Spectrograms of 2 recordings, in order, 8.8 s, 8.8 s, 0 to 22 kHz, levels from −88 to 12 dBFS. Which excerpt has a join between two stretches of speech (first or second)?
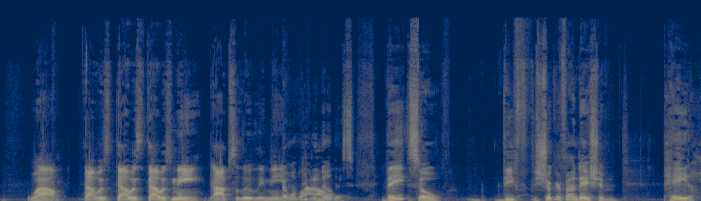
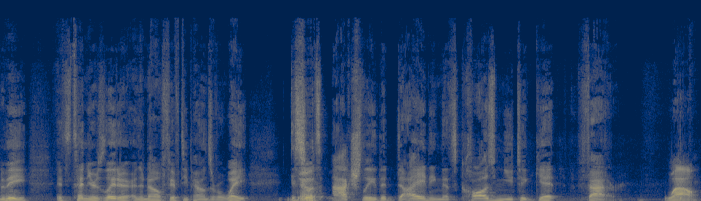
first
